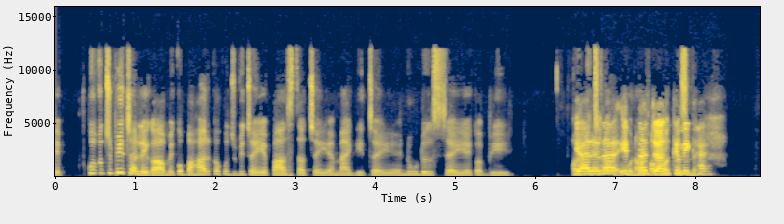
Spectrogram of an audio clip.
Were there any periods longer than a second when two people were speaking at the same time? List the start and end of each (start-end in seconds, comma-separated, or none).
6.5-8.0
